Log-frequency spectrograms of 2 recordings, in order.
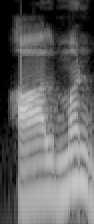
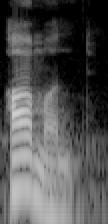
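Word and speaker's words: almond: हैं हमारा शब्द है इस शब्द का उच्चारण भी अक्सर हम आल्मंड ऑयल देते हैं जो कि कहना बिल्कुल गलत माना जाता है क्योंकि इस का सही उच्चारण जो है वह होता है आमंत्रित आमंत्रित जिसका अर्थ होता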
